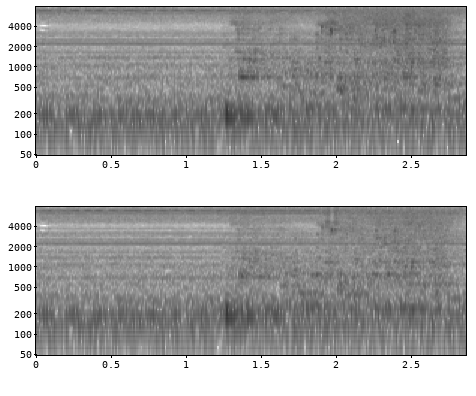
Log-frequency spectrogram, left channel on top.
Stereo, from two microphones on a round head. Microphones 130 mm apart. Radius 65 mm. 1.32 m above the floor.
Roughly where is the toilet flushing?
Left.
